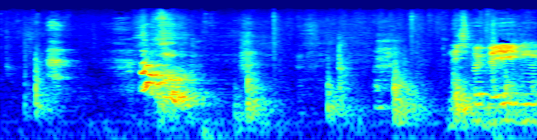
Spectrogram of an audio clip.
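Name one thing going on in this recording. A man and a woman exclaim loudly in bursts, with an echo in the room.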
